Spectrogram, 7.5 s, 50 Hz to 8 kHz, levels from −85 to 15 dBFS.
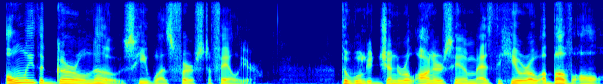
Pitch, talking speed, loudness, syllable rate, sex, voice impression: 135 Hz, 150 wpm, -20 LUFS, 4.5 syllables/s, male, masculine, adult-like, tensed, slightly powerful, bright, clear, intellectual, friendly, reassuring, lively, kind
